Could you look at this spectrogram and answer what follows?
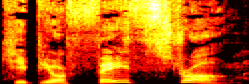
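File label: level up, English; cookie run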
